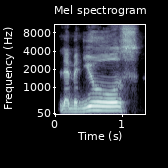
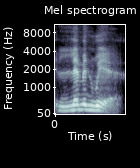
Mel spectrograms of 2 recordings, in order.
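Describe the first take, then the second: First: The name ends with a 'yours' sound. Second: The name ends with a single 'weir' sound. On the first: The speaker calls it wrong. "it's definitely not that" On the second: The speaker calls it right. "is how I pronounce it"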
